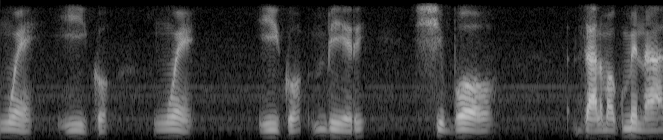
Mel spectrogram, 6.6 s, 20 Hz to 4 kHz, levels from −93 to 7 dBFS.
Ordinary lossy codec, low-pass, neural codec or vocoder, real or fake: AAC, 32 kbps; 3.6 kHz; none; real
